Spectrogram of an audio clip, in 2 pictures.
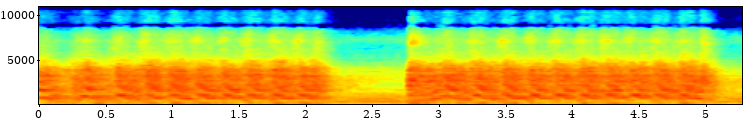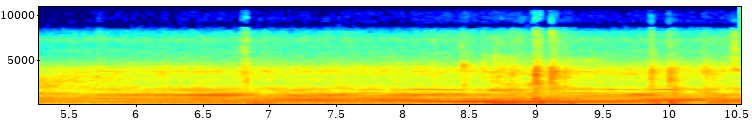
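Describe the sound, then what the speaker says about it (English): High-torque starter cranking a G-body Monte Carlo SS stroker engine, two loud, fast, even cranking bursts separated by a short pause, then a steady idle-like hum with a faint whine once cranking stops. "you hear how quicker it sounds turning over"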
